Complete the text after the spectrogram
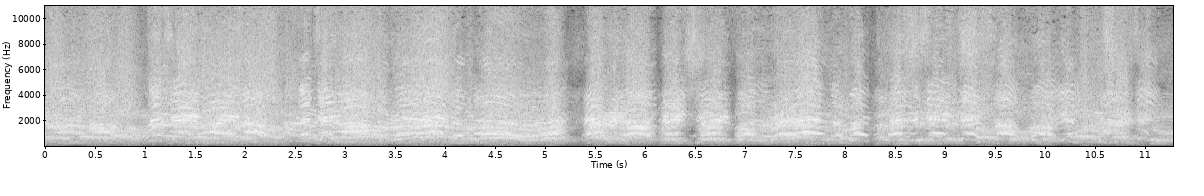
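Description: Young boys sing loudly together.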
